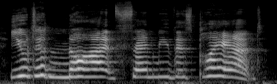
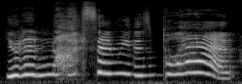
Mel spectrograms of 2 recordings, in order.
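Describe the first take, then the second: First: Slow, high, loud exclaiming; savoring each word in shock; disbelief. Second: Much higher, slow, laughing through it; giddy overwhelmed gasp; laughing disbelief. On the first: Disbelief at gift. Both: Real, not acted.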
